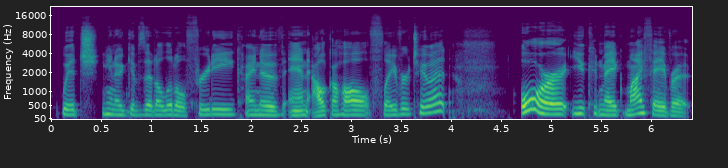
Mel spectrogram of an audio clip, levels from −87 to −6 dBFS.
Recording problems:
none

